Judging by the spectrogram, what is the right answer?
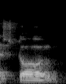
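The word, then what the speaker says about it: stall: फॉल seed फल एड हल एसटी ए ड स्टॉल एम एड एल मल एस एम ए डबल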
